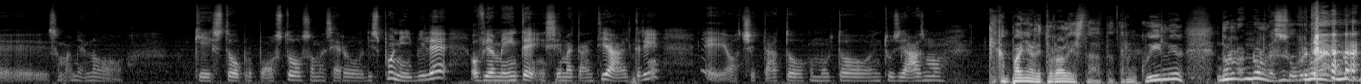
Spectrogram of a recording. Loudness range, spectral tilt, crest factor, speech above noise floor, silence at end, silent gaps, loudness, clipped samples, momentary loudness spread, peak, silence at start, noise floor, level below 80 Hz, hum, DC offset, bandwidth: 10 LU; -4.5 dB/octave; 20 dB; 30 dB; 0 s; none; -19 LUFS; under 0.1%; 20 LU; 0 dBFS; 0 s; -50 dBFS; -44 dBFS; none; under 0.1%; over 20 kHz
